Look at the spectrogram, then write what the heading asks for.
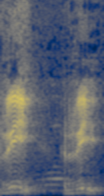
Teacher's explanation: ठीक है, अब मूर्धन्य स्वर, मूर्धन्य बोलेंगे, आप बोलेंगे री, अब री बोलने में आप देखिए जो हमारी जीभ है ना, वो तालू से थोड़ा पीछे की और टच कर रही है, उसे हम मूर्धन्य स्थान बोलते हैं।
